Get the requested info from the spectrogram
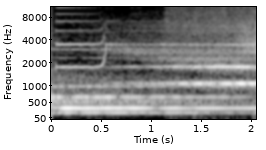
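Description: Ambient meditation music: sustained drone tones held steady, with a higher tone entering at the start and bending briefly upward about half a second in.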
